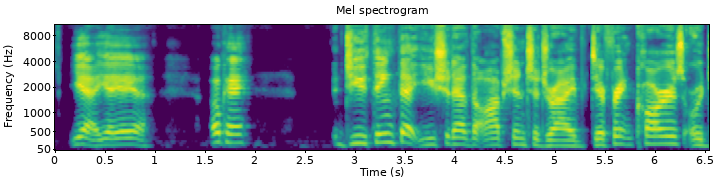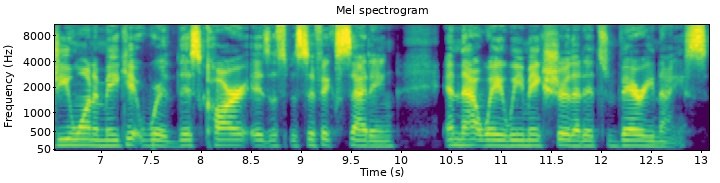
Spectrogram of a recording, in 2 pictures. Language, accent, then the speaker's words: English; California, United States; now in North Carolina, United States; If I'm from California and I'm driving in a rural place, or now that I live in North Carolina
